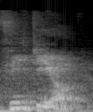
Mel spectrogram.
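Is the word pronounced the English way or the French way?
English. The word is pronounced with English sounds.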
